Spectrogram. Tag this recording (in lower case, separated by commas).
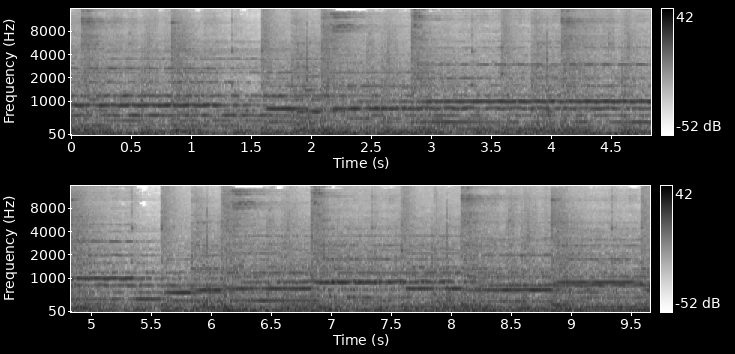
theme music, music, video game music, background music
